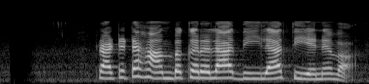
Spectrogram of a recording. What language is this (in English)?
Sinhala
